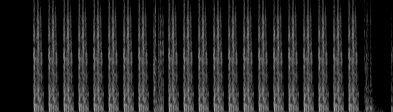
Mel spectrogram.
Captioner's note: typewriter keys clacking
